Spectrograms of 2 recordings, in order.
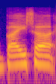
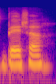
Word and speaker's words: beta: of you out there it tends to be pronounced different ways in different countries uh often beta in the us sometimes better in various countries so anyway i call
